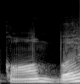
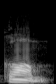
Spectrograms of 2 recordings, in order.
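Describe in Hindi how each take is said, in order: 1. अंत में b ध्वनि सुनाई देती है। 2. शब्द m ध्वनि पर खत्म होता है। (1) "इसको कॉम ब नहीं बोलेंगे"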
